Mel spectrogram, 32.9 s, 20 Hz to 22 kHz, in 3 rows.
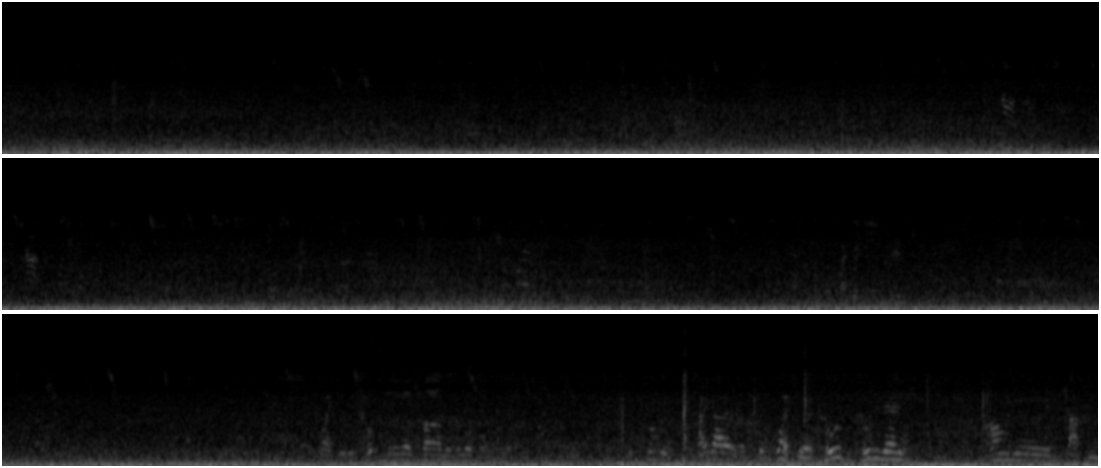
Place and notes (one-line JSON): {"title": "旗津海水浴場, Kaoshiung City - Walking on the beach", "date": "2014-05-14 14:37:00", "description": "Walking on the beach, Sound of the waves, Hot weather, Tourist", "latitude": "22.61", "longitude": "120.27", "altitude": "4", "timezone": "Asia/Taipei"}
